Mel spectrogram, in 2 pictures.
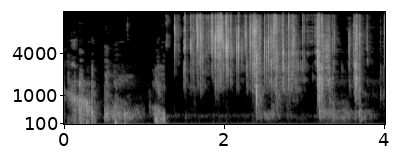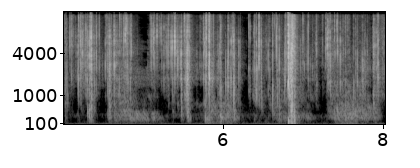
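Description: Close-miked eating sounds: a few soft wet mouth sounds, then from about a second and a half in, dense crackling crunches in clusters with short pauses between them.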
